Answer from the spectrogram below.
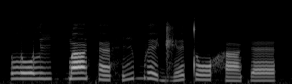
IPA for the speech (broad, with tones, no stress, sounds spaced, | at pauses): l o˧ l i˧ ɡ͡b ã˧ k ɛ̃˨ h i˨˦ b e˦˨ d͡ʒ e˨˦ t o˧ h ã˨ k ɛ˧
